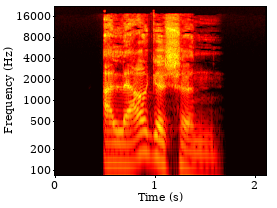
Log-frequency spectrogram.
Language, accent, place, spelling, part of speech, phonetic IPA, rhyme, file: German, Germany, Berlin, allergischen, adjective, [ˌaˈlɛʁɡɪʃn̩], -ɛʁɡɪʃn̩, De-allergischen.ogg
- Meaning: inflection of allergisch: 1. strong genitive masculine/neuter singular 2. weak/mixed genitive/dative all-gender singular 3. strong/weak/mixed accusative masculine singular 4. strong dative plural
